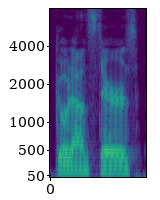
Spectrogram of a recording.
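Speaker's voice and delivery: ordinary delivery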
